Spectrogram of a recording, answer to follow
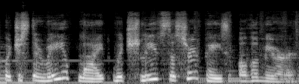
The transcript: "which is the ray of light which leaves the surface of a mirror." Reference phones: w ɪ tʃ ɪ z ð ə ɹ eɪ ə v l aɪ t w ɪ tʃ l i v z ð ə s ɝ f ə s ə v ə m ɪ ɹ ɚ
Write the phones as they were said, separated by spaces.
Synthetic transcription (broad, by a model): w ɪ tʃ ɪ z ð ə ɹ eɪ ə v l aɪ t w ɪ tʃ l i v z ð ə s ɝ f ə s ə v ə m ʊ ɹ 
